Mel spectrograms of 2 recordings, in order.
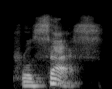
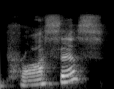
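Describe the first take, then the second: First: Pro-CESS, weight on "cess"; stress on last syllable. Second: PRO-cess, slow and rising at the end; stress on first syllable. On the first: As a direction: demonstrate "process" stressed at the end. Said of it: "na última sílaba". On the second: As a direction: demonstrate "process" stressed on "pro". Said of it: "Olha que legal". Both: Shown as a demonstration.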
